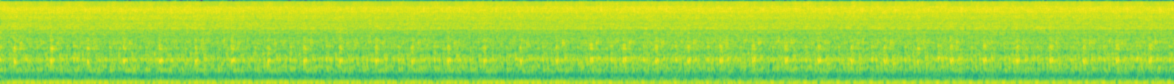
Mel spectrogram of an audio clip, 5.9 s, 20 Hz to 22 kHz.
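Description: Rebuilt V8 idling with a dull, uneven knock just under two a second over a low rumble; slap or bottom-end knock, unclear which.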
